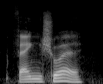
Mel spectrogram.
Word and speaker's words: feng shui: Feng shui. – What the fuck are you saying, you No, feng, not fuck. – Feng shui. – Feng. – F-E-N-G.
